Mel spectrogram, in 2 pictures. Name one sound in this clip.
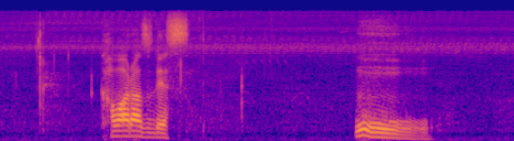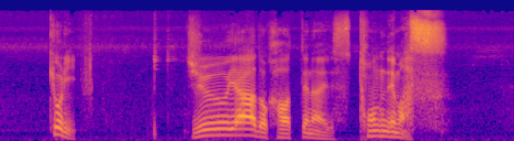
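A young man talks calmly and with animation close to a microphone.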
